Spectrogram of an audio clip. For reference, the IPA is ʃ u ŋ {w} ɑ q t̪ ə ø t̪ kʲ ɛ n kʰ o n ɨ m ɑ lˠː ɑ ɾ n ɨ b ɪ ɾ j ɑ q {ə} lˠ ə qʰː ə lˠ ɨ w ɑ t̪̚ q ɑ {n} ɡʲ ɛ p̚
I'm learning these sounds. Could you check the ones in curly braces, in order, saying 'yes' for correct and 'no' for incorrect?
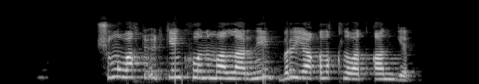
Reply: yes, yes, yes

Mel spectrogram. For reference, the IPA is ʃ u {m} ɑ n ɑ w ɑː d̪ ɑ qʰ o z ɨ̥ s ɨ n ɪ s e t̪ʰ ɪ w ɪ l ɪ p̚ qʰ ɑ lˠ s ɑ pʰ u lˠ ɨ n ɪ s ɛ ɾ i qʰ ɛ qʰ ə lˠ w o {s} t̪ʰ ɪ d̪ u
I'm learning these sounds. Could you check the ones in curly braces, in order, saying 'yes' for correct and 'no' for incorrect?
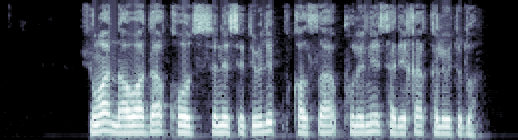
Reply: no, no

